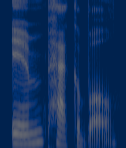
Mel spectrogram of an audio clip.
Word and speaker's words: impeccable: The word is impeccable. Let's sound it out together. Impeccable. Four clean crisp parts. Impeccabable. The stress is on that second syllable.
